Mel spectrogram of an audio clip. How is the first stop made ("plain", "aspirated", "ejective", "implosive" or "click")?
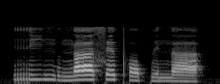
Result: aspirated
